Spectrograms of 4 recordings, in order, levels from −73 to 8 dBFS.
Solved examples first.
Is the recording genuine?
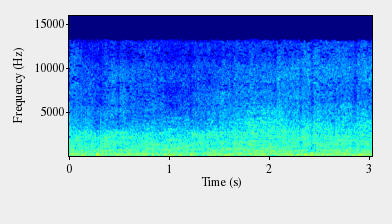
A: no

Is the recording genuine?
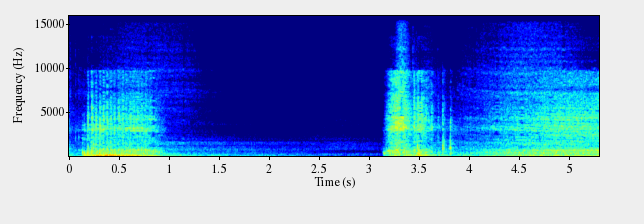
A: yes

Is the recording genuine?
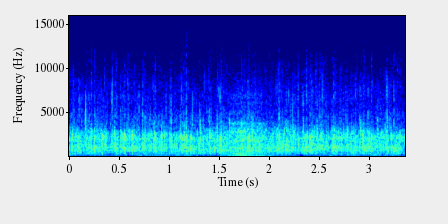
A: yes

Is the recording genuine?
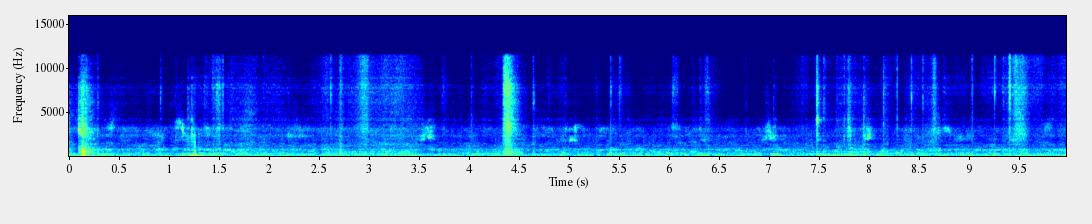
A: no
